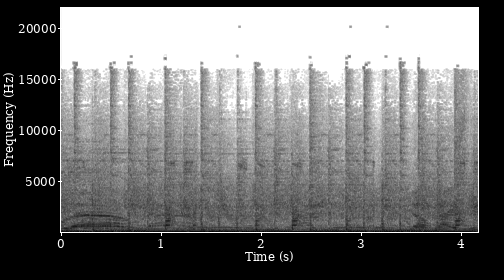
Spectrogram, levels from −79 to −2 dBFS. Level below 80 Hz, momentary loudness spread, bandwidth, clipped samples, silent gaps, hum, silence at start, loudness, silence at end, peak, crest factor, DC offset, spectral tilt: -12 dBFS; 1 LU; 17.5 kHz; under 0.1%; none; none; 0 s; -10 LUFS; 0 s; 0 dBFS; 8 dB; under 0.1%; -4.5 dB/octave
